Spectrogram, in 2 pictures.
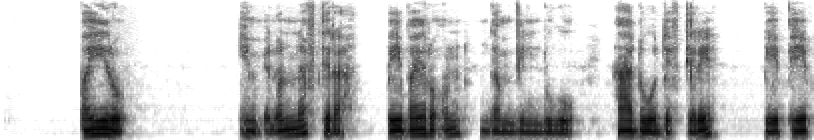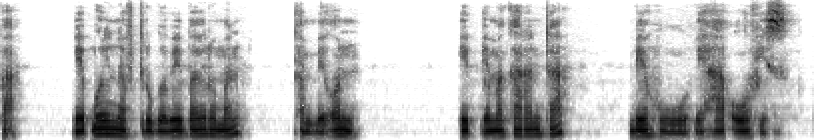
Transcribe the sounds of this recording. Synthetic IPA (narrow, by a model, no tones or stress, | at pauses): b̥ajɾɔ | himɓɛɗɔnːaftiɾa̰ | b̥ɛjbajɾɔʔɔnŋɡamvinduɡɔ | hadɔwɔdɛftɛɾɛ | bɛpɛpa̰ | ɓɛɓoɾinaftiɾuɡɔbɛbajɾɔman | kʰamɓɛʔɔn | ʔɛɓːɛmakaɾanta | bɛhuwɔɓɛhaʔɔfis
